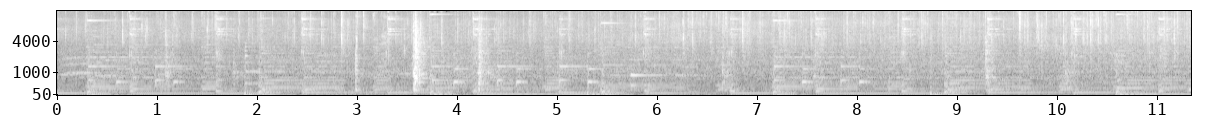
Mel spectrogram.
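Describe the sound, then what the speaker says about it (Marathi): Ragda patties shallow fry in oil in a nonstick pan, giving a dense, continuous close sizzle with crackling pops and steady background hiss throughout, with no talking. "आपले हे पॅटीस आपण शॅलो फ्राय करून घ्यायचे आहेत."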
